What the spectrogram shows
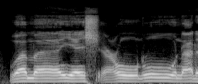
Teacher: Ini kalau misalkan kita tidak berhenti di huruf nun, tidak berwakaf di huruf nun, kita wasolkan wa ma yash'uruna, dan langsung kita sambung, langsung kita teruskan, tidak berhenti di huruf nun, maka panjangnya ru tetaplah menjadi mad tabi'i dan dibaca dengan panjang 2 harokat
